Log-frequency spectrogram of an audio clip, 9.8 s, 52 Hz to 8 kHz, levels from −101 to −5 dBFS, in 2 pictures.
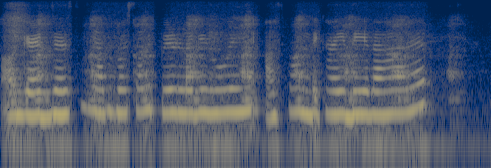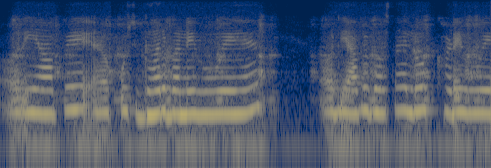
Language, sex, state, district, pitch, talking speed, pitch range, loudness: Hindi, female, Uttar Pradesh, Budaun, 270 Hz, 200 wpm, 260-280 Hz, -41 LUFS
